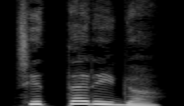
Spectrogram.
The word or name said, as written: ಛತ್ರಕ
